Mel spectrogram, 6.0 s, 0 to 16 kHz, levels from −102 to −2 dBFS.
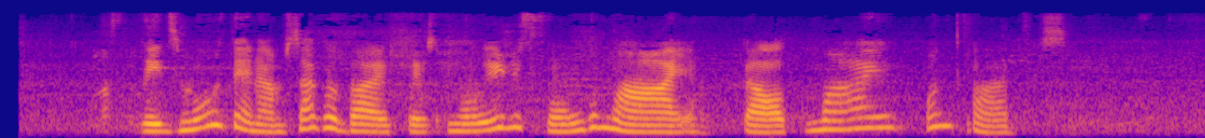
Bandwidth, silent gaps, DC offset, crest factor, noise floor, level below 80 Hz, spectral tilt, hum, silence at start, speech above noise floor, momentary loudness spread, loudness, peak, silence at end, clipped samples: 11.5 kHz; none; under 0.1%; 20 dB; -49 dBFS; -78 dBFS; -6 dB/octave; none; 0.45 s; 24 dB; 11 LU; -25 LUFS; -8 dBFS; 0.35 s; under 0.1%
